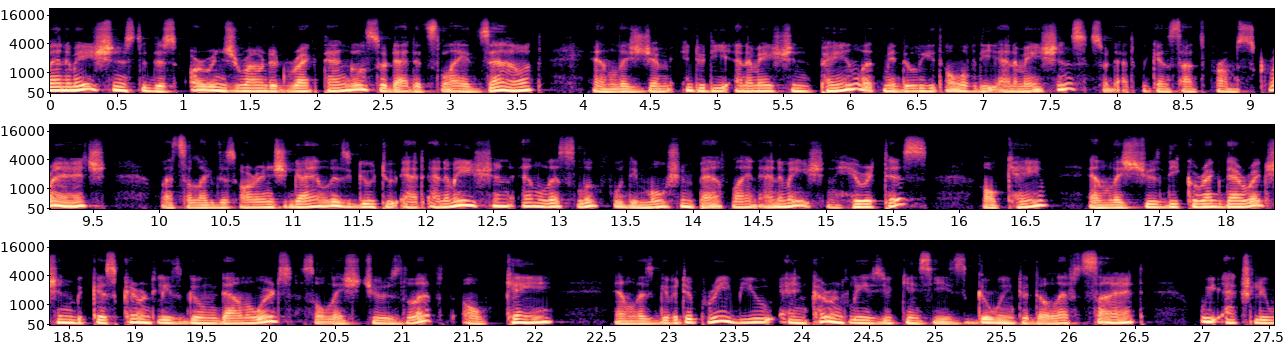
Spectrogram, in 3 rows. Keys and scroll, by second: 7.0 Delete.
